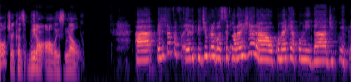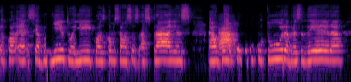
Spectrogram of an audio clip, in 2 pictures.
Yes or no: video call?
yes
